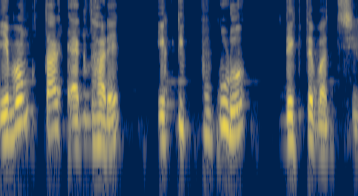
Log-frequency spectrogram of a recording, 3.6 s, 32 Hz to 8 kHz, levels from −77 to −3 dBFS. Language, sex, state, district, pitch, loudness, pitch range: Bengali, male, West Bengal, Kolkata, 160 Hz, -21 LUFS, 155-220 Hz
